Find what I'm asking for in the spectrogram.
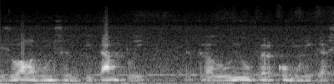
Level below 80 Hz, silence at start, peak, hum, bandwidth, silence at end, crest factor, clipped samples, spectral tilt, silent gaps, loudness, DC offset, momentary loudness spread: -34 dBFS; 0 s; 0 dBFS; none; 13.5 kHz; 0 s; 16 dB; under 0.1%; -7.5 dB/octave; none; -17 LUFS; 0.4%; 15 LU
